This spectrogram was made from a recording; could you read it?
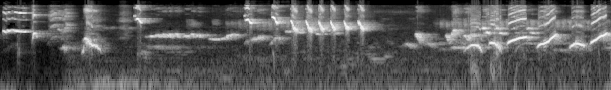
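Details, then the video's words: White-rumped shama singing a varied song meant to lure others of its kind: quick chips, slurred whistles and a buzzy burst of rapid notes, loud and close. "Murai batu full materi,cocok buat pancingan murai batu lainnya"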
